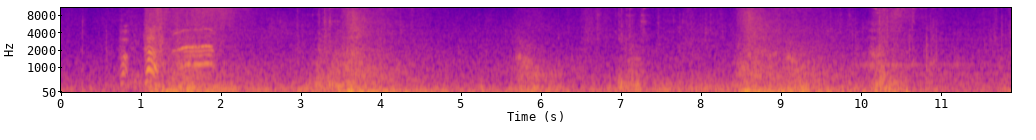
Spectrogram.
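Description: Large wings whoosh and flap in rushing bursts.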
